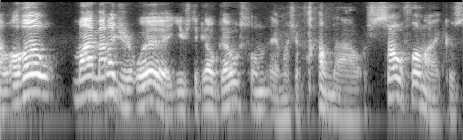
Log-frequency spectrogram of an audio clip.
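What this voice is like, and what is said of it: Usual voice. Nothing is said of it.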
